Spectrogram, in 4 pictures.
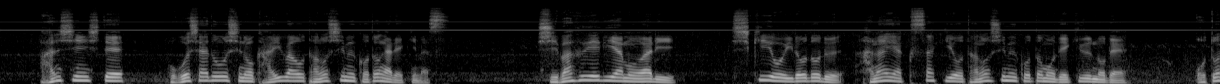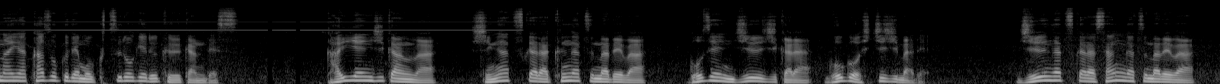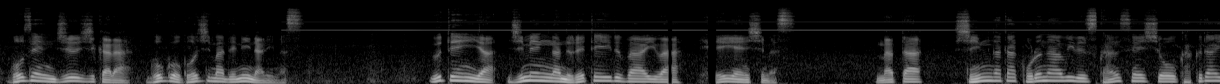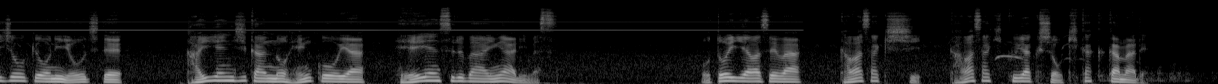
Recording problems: electrical hum; faint; from 4.5 to 20 s and from 33 s on; 60 Hz, 30 dB below the speech
high-pitched whine; faint; until 17 s and from 27 to 45 s; 5 kHz, 20 dB below the speech
rain or running water; faint; throughout; 30 dB below the speech
choppy; very; at 31 s; 6% of the speech affected

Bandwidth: 14.5 kHz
